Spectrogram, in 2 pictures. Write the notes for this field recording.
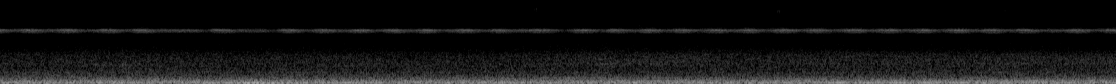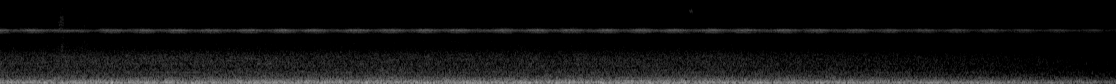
in front of former stables, night ambience, crickets echoing in the empty building, clicks of bats, (SD702, NT1A AB)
